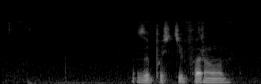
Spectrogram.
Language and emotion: Russian, neutral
